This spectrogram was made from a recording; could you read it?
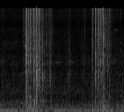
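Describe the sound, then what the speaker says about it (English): Two quick bursts of crisp tarot card riffling, close and brief, separated by a short quiet pause. "I am being mindful of my shuffles."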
